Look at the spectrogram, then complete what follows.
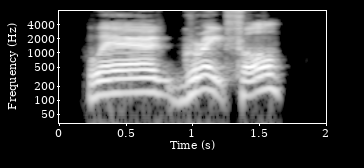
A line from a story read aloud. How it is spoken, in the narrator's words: Adraman shouting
